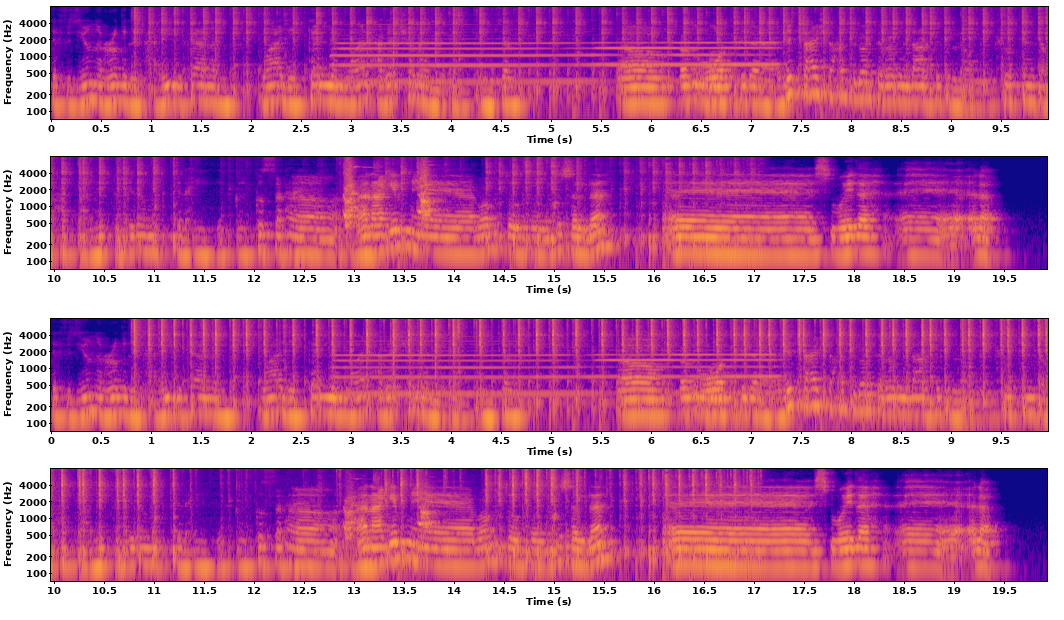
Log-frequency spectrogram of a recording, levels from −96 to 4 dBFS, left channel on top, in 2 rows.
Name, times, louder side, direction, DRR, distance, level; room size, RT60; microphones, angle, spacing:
voice 1, 0.0-4.8 6.3-13.2, equal, 15° left, 0.9 m, -32 dB
sound 1, 0.8-12.0 12.5-17.1, right 9 dB, 65° right, 0.8 m, -31 dB
Wind instrument woodwind instrument, 2.8-7.3, left 2 dB, ahead, 2.0 m, -34 dB
voice 2, 5.7-6.7 12.3-15.6 16.1-19.4, right 1 dB, 30° right, 2.5 m, -27 dB
sound 2, 12.9-13.3 13.6-14.2 14.7-15.0, left 4 dB, 70° left, 1.1 m, -30 dB
13.5 x 6.3 x 4.1 m
head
